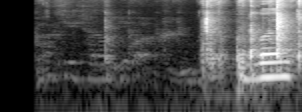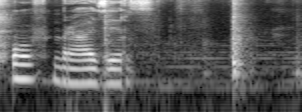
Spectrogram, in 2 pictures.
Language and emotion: Russian, sad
